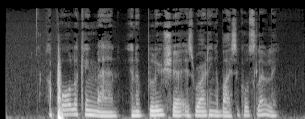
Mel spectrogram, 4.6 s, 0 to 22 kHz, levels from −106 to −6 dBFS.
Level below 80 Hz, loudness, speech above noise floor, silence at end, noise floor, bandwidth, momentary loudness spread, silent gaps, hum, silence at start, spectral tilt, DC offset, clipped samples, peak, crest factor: -26 dBFS; -23 LUFS; 27 dB; 0.4 s; -51 dBFS; 16 kHz; 13 LU; none; none; 0.7 s; -6.5 dB/octave; under 0.1%; under 0.1%; 0 dBFS; 22 dB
